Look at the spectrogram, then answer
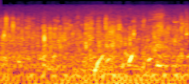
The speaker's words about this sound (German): Was ist das? Der, der Fels bewegt sich. Oh, Wasser bricht in die Höhle.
